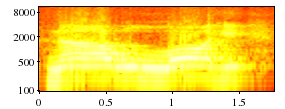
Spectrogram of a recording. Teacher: In that case, it is almost automatic, because ru makes your mouth round, lips round, so naturally the lam that follows will be thicker.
